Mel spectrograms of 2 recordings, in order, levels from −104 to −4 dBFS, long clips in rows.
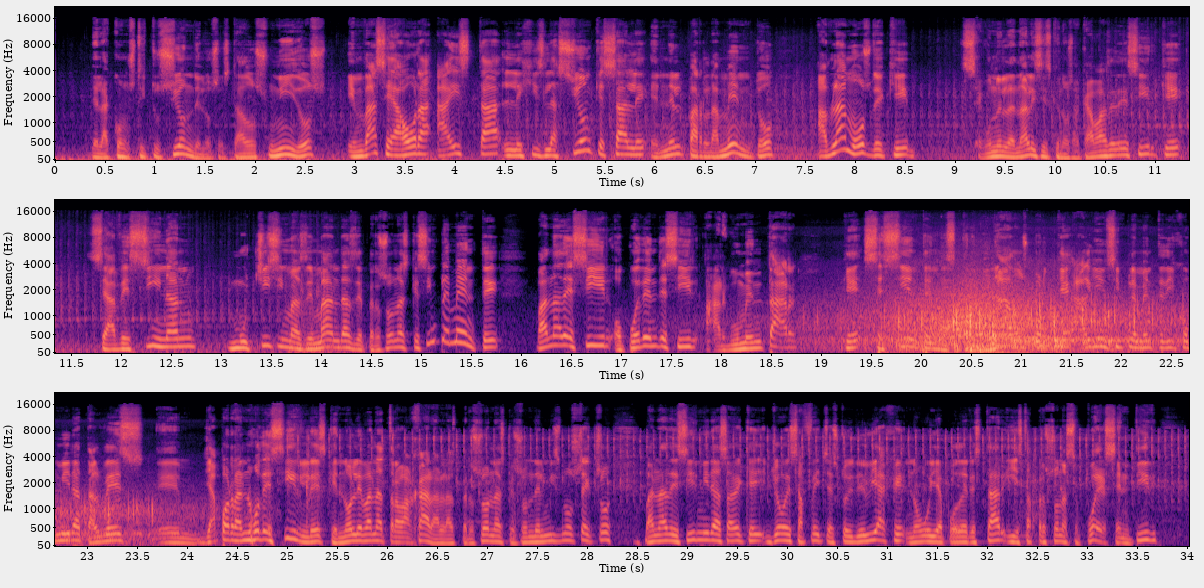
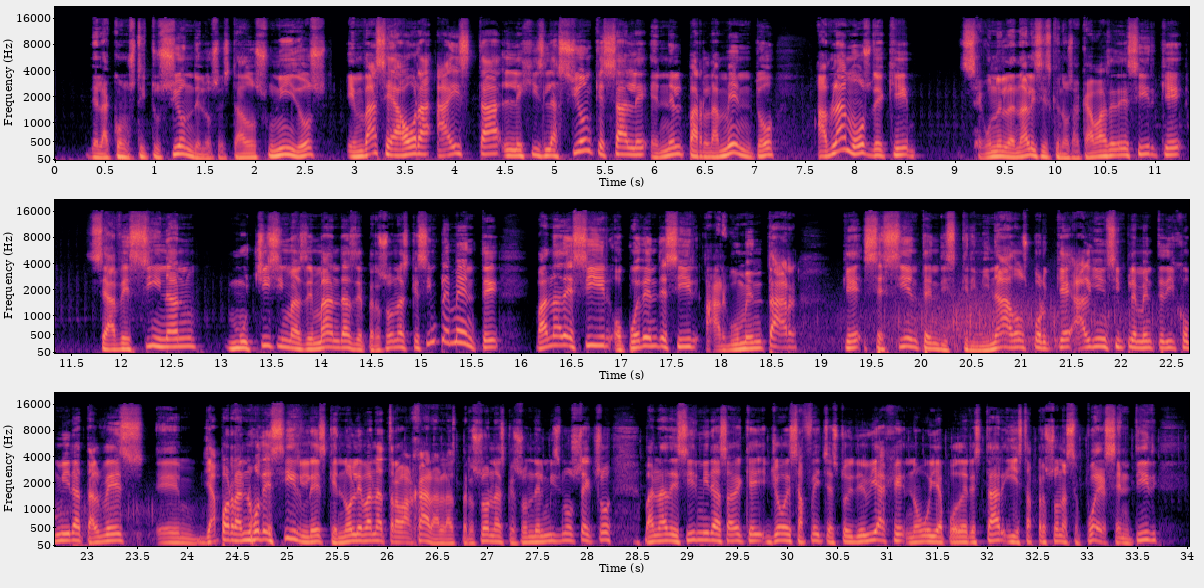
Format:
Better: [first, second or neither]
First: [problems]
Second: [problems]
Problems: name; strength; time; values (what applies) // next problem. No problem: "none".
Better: second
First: traffic noise; loud; throughout; 5 dB below the speech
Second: traffic noise; faint; throughout; 25 dB below the speech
